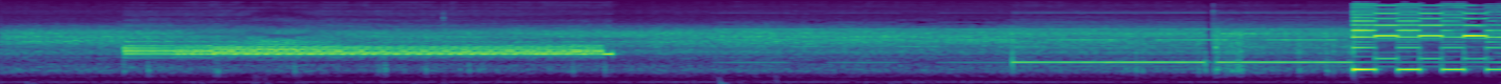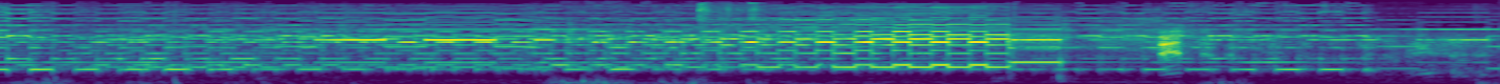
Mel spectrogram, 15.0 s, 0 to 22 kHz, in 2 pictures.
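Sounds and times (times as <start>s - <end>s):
plucked string music: 6.8s - 14.4s
buzzing data burst: 6.8s - 15.0s
steady warning alarm tone: 6.8s - 15.0s.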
